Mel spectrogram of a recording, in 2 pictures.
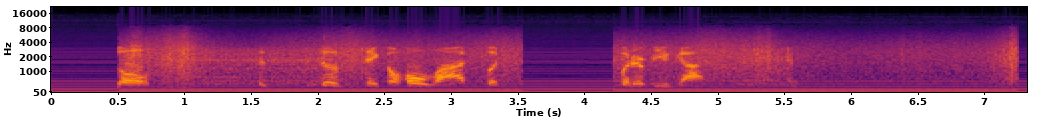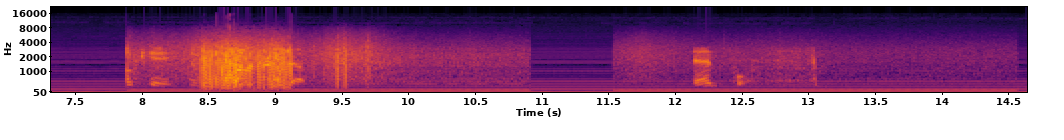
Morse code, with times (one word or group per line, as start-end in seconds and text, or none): none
